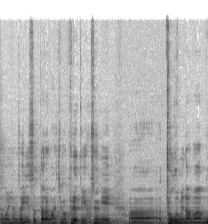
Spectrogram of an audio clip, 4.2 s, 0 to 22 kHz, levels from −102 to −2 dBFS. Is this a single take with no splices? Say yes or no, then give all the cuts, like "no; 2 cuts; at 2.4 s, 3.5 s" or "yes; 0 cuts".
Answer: yes; 0 cuts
